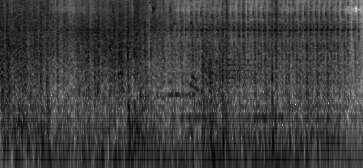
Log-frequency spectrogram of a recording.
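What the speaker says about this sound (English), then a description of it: "Somebody shooting at me." Rapid automatic gunfire in Call of Duty: Modern Warfare, loud dense bursts of shots over engine rumble, with a voice talking over the shooting.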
